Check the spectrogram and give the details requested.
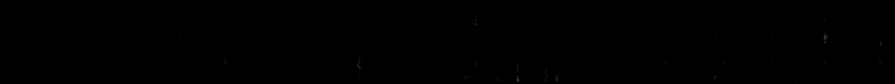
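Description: Mostly near silence, broken by a few faint, sparse mouth clicks and smacks from chewing a mouthful of rice and fish.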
